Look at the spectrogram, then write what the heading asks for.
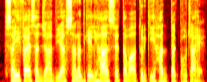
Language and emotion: Urdu, neutral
